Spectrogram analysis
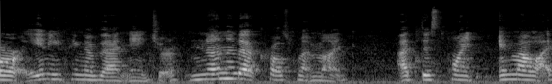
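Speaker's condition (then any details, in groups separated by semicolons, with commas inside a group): Cerebral palsy; affects balance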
